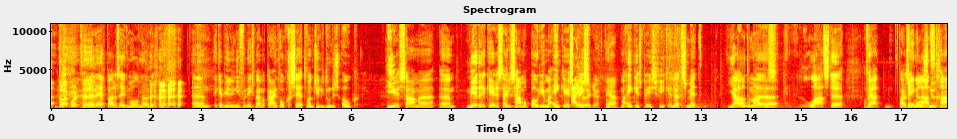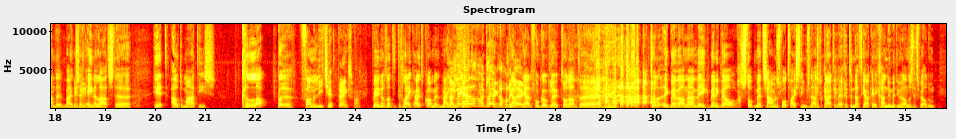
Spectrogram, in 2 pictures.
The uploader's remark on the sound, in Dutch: Feest in de kleinste kroeg backstage bij De Vrienden van Amstel LIVE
